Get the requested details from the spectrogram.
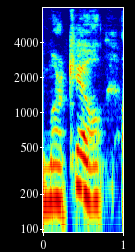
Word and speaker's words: Markell: Yeah, the pronunciation is actually Markell. Okay. I even called their office. I called their office to make sure I was saying it right.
